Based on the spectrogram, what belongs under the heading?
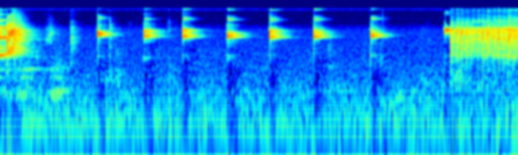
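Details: Provoked fighter lovebird: an opening chatter, then sharp isolated ticks of ngetik roughly every half second, breaking into a fast rattling ngekek trill at the end.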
